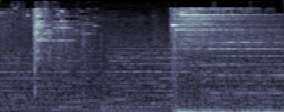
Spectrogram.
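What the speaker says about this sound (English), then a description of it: "And he just pops the glass." A glass potion vial pops and crunches in a video game, with a sharp clink early on and a louder, brighter crack about midway that rings on through the rest of the moment.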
